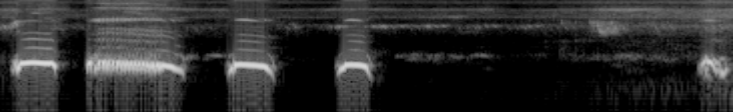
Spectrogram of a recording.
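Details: Low, soft dove cooing: a short hoot, a long wavering coo, two clipped arched notes, a pause, then the stuttered start of the next phrase.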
